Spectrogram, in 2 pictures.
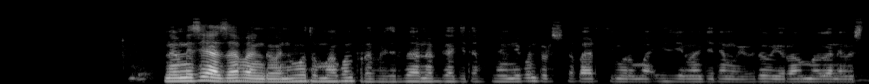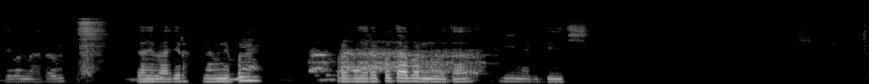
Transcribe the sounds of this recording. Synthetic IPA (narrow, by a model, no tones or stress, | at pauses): nɐmnɪs̬ɪjaːs̬aːfaːŋɡɐbɐnːɪmo̞ːt̪̬ʊmːaːk̬ʊnpɾoːfeːt̪ɛɾbɪaːfnɐɡaːd͡ʒɛᶑ̪ɐmɐnɐmnɪkʊnd̪ʊɾsɐpaːɾt̪iːmɔɾmaːɪsɛmaːd͡ʒɛᶑɐmʊjo̞ːt̪ɐʔʊjɛɾoːɐmːaːkɐnɛmɐɾsɪ̥t̪eːbɔɾnaːt̪ɐʔʊn | t̪ɪaːd͡ʒɪɾaːd͡ʒɪɾɐnɐmnɪkʊn | pɾoːfeːsɐɾɐkʼʊt̪aːbɐɾno̞ːt̪aːd̪iːnɐɡd̪eːt̪ɪ̥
